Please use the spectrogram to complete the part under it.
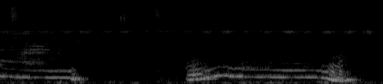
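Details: Domestic cat at home, upset by an uninvited guest, giving two long, low, wavering yowls, the second swelling and bending downward at the end, with a faint steady electronic whine behind.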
